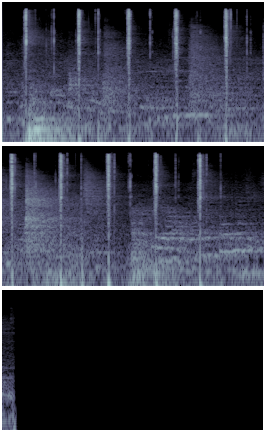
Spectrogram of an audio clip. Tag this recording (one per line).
Library
Sound
Open
OWI
Window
